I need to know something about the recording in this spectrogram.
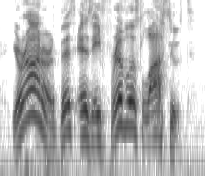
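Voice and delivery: loud, exaggerated fake American accent. Speaker tries a courtroom line without laughing, in an American accent. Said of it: "that was my American accent".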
